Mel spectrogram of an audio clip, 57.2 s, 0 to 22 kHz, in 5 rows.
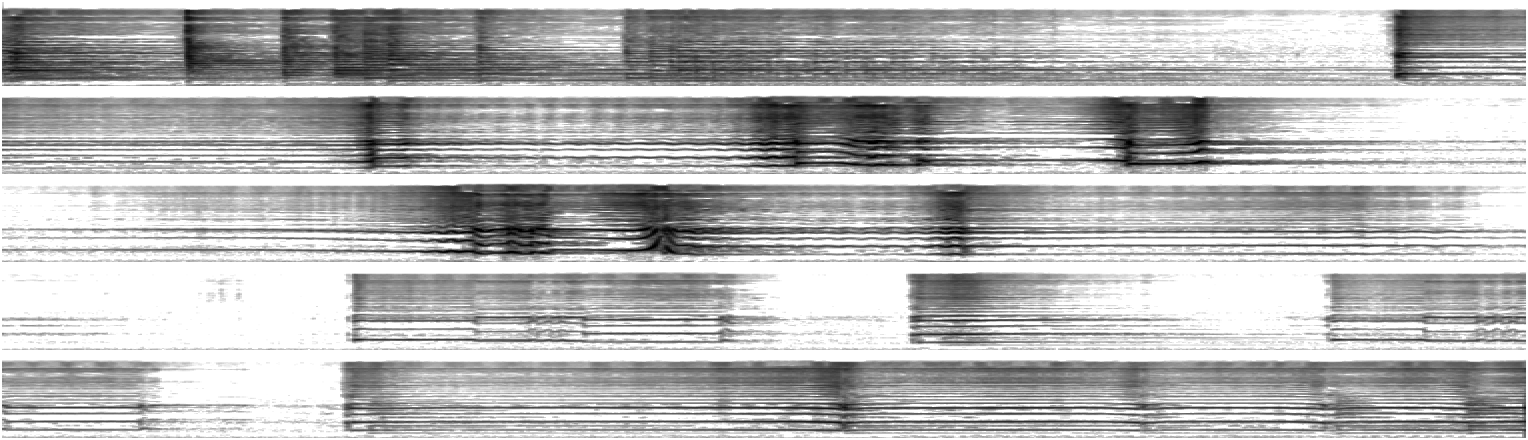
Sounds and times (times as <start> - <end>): Music: 0.0 - 34.0, 48.3 - 57.1.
